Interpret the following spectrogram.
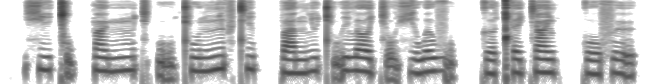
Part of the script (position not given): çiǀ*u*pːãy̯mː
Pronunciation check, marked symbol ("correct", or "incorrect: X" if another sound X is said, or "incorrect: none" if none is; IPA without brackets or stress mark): incorrect: ṵ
